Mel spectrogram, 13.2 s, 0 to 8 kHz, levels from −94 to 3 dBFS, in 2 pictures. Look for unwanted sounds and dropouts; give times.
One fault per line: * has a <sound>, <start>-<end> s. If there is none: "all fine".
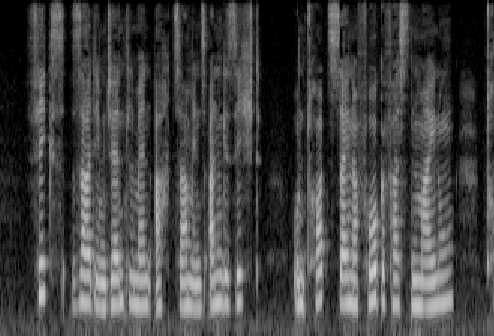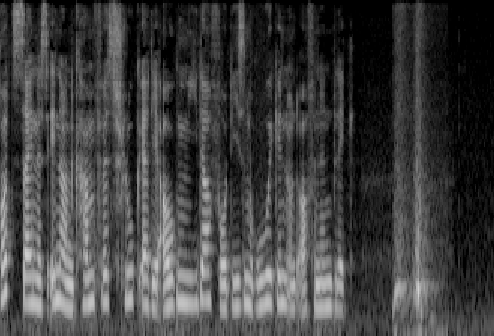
* has a whoosh, 11.8-12.6 s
